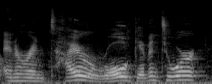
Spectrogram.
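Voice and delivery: ordinary talk, nothing marked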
